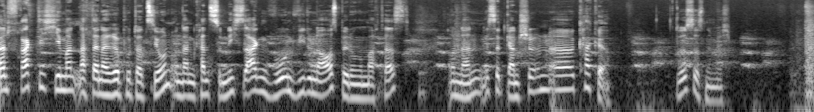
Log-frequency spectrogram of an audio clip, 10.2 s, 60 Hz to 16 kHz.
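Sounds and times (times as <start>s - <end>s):
speech: 0.0s - 7.7s, 8.4s - 9.2s
loud dogs barking: 0.4s - 9.9s.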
